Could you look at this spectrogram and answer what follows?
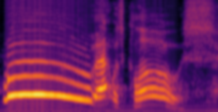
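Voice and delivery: loud high whoop, then slow relieved words. Retold or imitated. Officer to backup after the arrest, loud relieved whoop. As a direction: let all the fear out in one whoop.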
